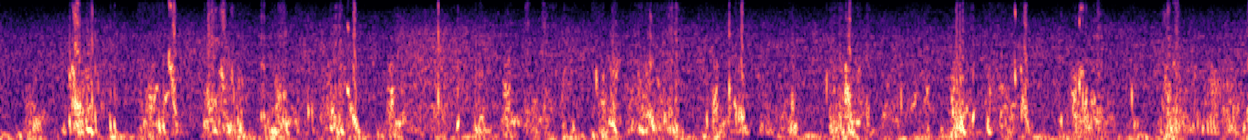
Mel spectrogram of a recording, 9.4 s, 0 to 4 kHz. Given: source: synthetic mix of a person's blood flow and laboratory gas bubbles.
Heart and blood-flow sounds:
Doppler ultrasound of blood flow; precordium
0.23-0.35 s: bubbles
0.45-0.91 s: bubbles
1.01-1.44 s: bubbles
1.50-1.89 s: bubbles
1.93-2.74 s: bubbles
3.26-3.33 s: bubbles
3.40-3.48 s: bubbles
3.54-3.86 s: bubbles
3.92-4.34 s: bubbles
4.44-5.15 s: bubbles
5.24-5.65 s: bubbles
5.69-5.82 s: bubbles
5.86-6.02 s: bubbles
6.17-6.54 s: bubbles
6.73-6.99 s: bubbles
7.12-7.76 s: bubbles
7.92-8.38 s: bubbles
8.46-8.56 s: bubbles
8.67-9.37 s: bubbles
From the record:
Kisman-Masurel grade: 343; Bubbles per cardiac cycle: rolling drumbeat, 9 or more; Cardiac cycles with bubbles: 100%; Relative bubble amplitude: loud (0.450 to 0.775); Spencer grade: 3 (all of the cardiac periods contain showers or single bubble signals, but not dominating or overriding the cardiac motion signals); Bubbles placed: anywhere in the cardiac cycle

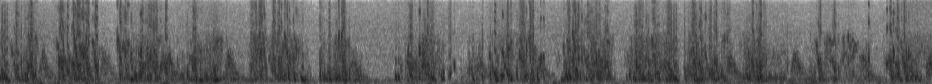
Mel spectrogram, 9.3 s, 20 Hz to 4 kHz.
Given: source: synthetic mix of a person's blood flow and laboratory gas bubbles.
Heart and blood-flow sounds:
Doppler ultrasound of blood flow; subclavian vein
0.00-0.45 s: bubbles
0.53-1.03 s: bubbles
1.15-1.73 s: bubbles
1.75-2.31 s: bubbles
2.44-3.11 s: bubbles
3.19-3.65 s: bubbles
3.91-5.49 s: bubbles
5.61-6.16 s: bubbles
6.22-7.35 s: bubbles
7.38-7.91 s: bubbles
8.08-8.62 s: bubbles
8.64-8.74 s: bubbles
8.83-9.33 s: bubbles
From the record:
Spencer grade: 4 (maximum detectable bubble signal sounding continuously throughout systole and diastole of every cardiac period, and overriding the amplitude of the normal cardiac signals); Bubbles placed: anywhere in the cardiac cycle

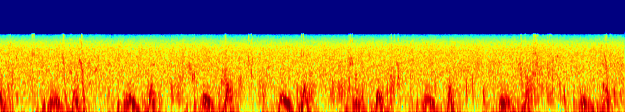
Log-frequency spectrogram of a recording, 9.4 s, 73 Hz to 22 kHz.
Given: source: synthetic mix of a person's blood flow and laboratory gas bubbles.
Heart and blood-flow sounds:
Doppler ultrasound of blood flow; precordium
0.10-0.31 s: bubbles
0.34-0.38 s: bubbles
0.42-0.56 s: bubbles
0.92-1.68 s: bubbles
2.18-2.43 s: bubbles
2.54-3.03 s: bubbles
3.25-3.66 s: bubbles
3.71-4.07 s: bubbles
4.44-4.60 s: bubbles
4.62-4.77 s: bubbles
4.93-5.50 s: bubbles
5.76-6.05 s: bubbles
6.52-6.57 s: bubbles
6.97-7.21 s: bubbles
7.24-7.32 s: bubbles
7.76-8.53 s: bubbles
8.98-9.38 s: bubbles
From the record:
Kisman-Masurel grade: 342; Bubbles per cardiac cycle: rolling drumbeat, 9 or more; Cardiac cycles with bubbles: 100%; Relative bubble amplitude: moderate (0.250 to 0.450); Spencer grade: 3 (all of the cardiac periods contain showers or single bubble signals, but not dominating or overriding the cardiac motion signals); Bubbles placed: only in the low amplitude regions of the cardiac cycle

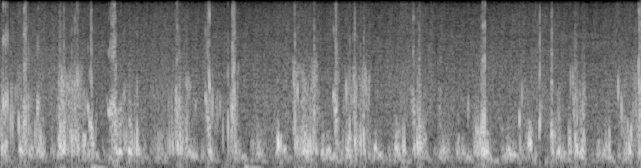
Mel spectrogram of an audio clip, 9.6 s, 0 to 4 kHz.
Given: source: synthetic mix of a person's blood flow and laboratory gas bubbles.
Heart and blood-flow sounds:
Doppler ultrasound of blood flow; precordium
0.00-0.69 s: bubbles
0.83-1.46 s: bubbles
1.60-2.10 s: bubbles
2.50-2.96 s: bubbles
3.08-3.62 s: bubbles
4.18-4.26 s: bubbles
4.38-4.82 s: bubbles
4.96-5.57 s: bubbles
6.00-6.12 s: bubbles
6.16-6.41 s: bubbles
7.01-7.05 s: bubbles
7.09-7.35 s: bubbles
7.76-7.87 s: bubbles
8.07-8.15 s: bubbles
8.24-8.47 s: bubbles
8.51-8.80 s: bubbles
9.07-9.18 s: bubbles
9.24-9.62 s: bubbles
From the record:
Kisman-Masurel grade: 242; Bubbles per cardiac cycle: several, 3 to 8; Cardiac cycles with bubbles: 100%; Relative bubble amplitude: moderate (0.250 to 0.450); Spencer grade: 3 (all of the cardiac periods contain showers or single bubble signals, but not dominating or overriding the cardiac motion signals); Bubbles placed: anywhere in the cardiac cycle

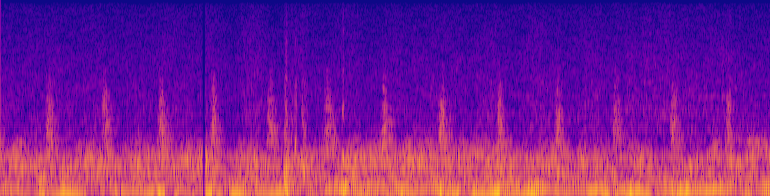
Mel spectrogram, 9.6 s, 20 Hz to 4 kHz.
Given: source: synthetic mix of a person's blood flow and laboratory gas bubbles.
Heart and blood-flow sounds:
Doppler ultrasound of blood flow; subclavian vein
3.53-3.71 s: bubbles
3.75-3.85 s: bubbles
4.25-4.31 s: bubbles
From the record:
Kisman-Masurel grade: 213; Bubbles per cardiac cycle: several, 3 to 8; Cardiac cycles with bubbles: 1 to 10%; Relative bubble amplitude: loud (0.450 to 0.775); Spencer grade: 1 (occasional bubble signal discernible with the cardiac motion signal, with majority of cardiac periods free of bubbles); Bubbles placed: anywhere in the cardiac cycle

